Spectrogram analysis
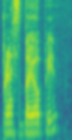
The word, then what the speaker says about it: presbyopia: ask you shout out let me get this pronunciation right what are presbyopia correcting lens implants did I get that right press biopia yep what exactly are they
